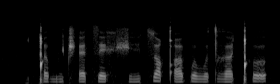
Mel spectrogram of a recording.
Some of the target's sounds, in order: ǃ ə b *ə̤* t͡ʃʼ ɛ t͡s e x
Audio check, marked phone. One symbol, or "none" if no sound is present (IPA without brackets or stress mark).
ə̤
